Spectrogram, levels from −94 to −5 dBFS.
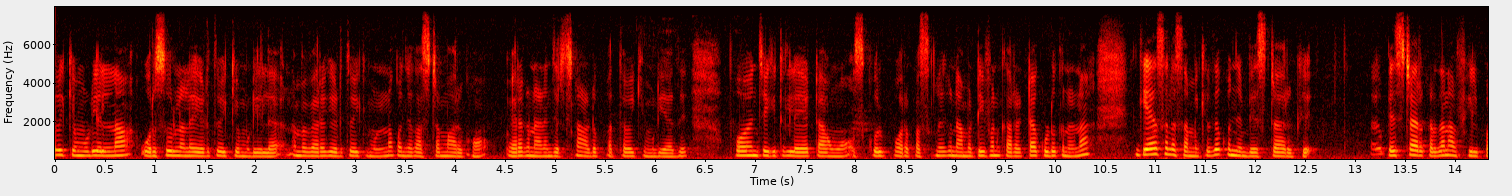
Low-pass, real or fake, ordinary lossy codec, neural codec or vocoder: none; real; none; none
